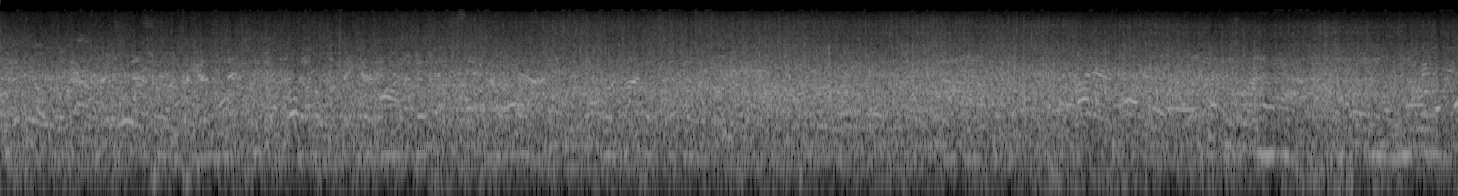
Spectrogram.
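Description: Water splashes and churns as a boat is pushed along.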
